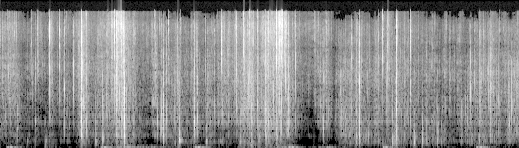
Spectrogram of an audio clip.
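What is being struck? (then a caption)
Thin plastic bag of oat muesli. A transparent thin plastic bag, held upright and partly full of oat muesli with raisins, is squeezed with thumbs and fingers. Dense, bright crinkling and crunching rustles come in overlapping bursts throughout, with brief quieter pauses between squeezes.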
